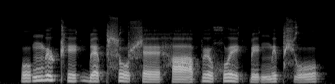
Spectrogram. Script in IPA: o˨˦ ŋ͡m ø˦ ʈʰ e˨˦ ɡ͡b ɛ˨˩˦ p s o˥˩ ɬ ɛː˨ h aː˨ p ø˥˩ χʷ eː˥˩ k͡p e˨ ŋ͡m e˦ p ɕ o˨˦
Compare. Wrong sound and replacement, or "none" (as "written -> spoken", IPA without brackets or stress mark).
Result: none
